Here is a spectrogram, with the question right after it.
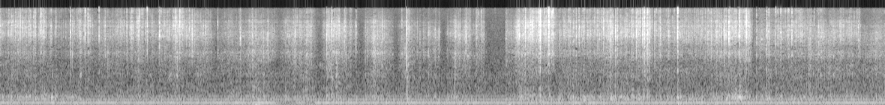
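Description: Long black nails scratch and rub across flat silver sequin fabric. The result is a continuous bright, crinkly rustle with quick scraping bursts, over a faint steady low hum.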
